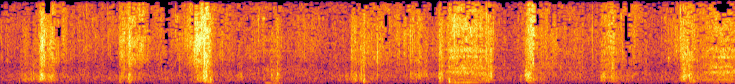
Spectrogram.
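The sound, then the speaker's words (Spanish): Footsteps of two people walking along a dirt path beside a neighborhood. Soft, gritty steps land in a steady, brisk rhythm over a faint background hiss, with no voices. “Camina con Malgosia por un camino de tierra junto al barrio.”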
